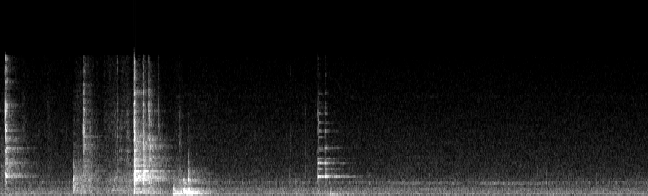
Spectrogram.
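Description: Glass mason jars clinking against metal as they are opened and fuel line pieces are taken out with pliers: a few sharp clinks in the first two seconds, then one ringing clink about three seconds in.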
